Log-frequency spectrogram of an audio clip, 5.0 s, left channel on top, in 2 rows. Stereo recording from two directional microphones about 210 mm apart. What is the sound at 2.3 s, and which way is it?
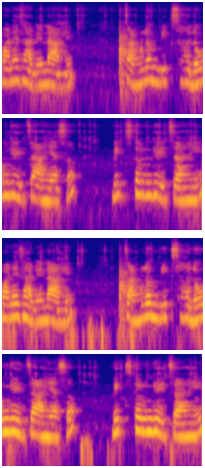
A woman's voice, 15° right (ahead or behind).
